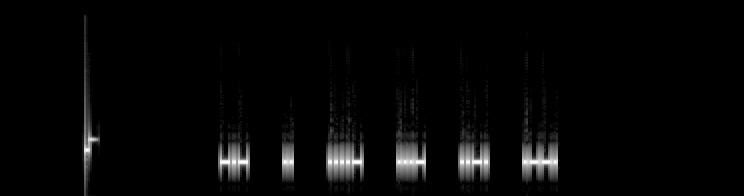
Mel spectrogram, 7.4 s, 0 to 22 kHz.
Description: Morse code, heard as a keyed tone, about 40 wpm, spaced as for 19 wpm, 700 Hz. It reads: KI4VFP
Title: USA Call Signs - 6 Characters - 4x Character Spacing - 40wpm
